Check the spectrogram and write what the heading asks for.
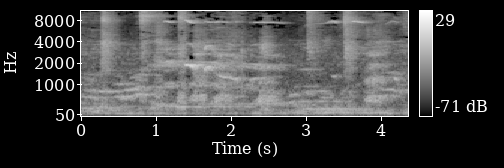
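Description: Animal calls, several overlapping, some sliding in pitch, with the loudest about a second and a half in.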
